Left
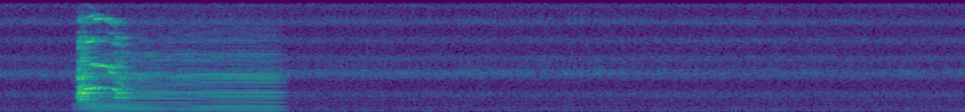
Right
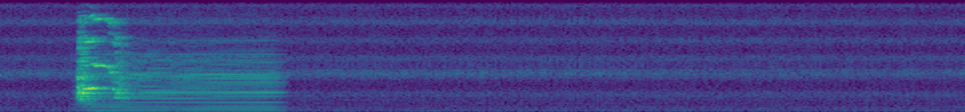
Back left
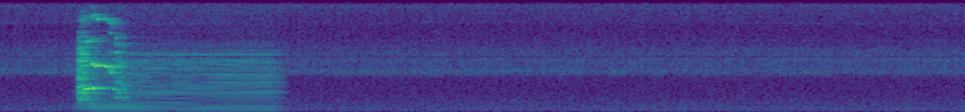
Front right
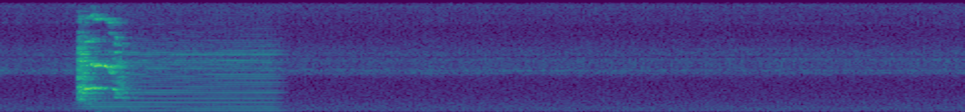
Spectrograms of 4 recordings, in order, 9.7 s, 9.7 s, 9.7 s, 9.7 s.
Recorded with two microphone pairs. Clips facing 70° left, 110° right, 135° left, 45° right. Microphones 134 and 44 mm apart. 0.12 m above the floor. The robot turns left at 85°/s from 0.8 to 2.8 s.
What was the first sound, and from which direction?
A squeak, 70° left.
